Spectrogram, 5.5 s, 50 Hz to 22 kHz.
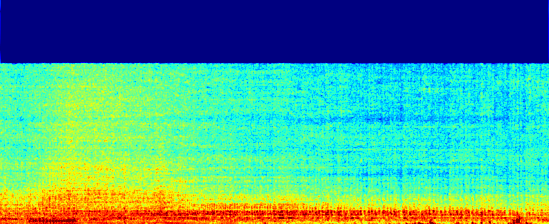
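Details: Kawasaki KSR50, starting: small single idles with an uneven, lumpy beat and a rattle riding over it. Abnormal engine noise, source not identified.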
